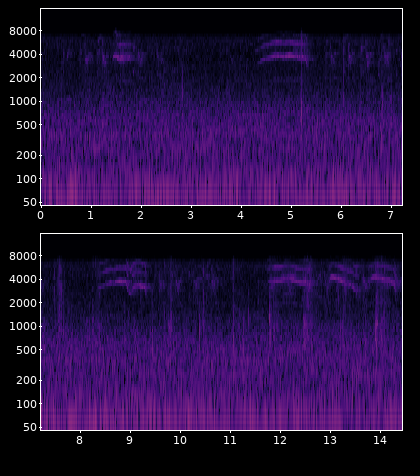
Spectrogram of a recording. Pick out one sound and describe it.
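Wind rustles the leaves of trees outdoors.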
